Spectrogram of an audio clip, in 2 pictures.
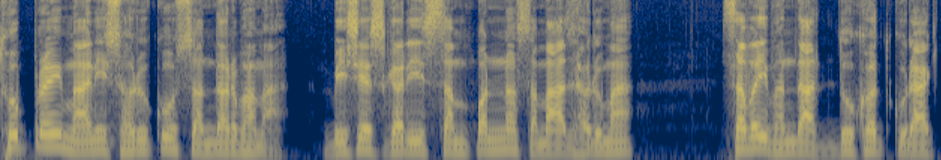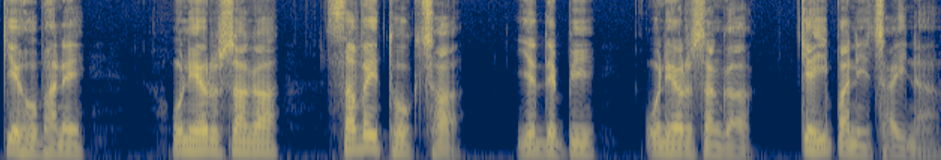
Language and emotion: Nepali, neutral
